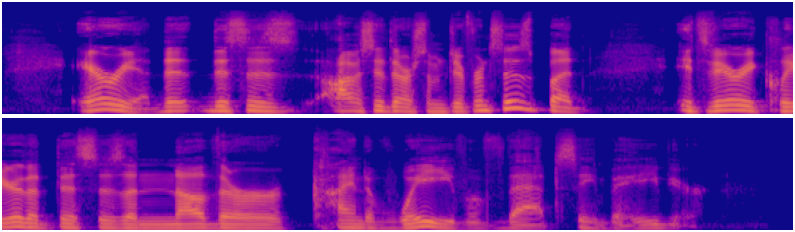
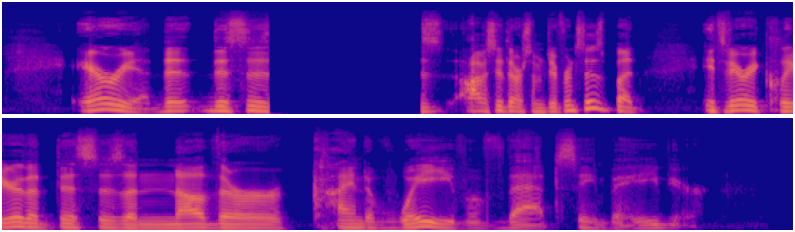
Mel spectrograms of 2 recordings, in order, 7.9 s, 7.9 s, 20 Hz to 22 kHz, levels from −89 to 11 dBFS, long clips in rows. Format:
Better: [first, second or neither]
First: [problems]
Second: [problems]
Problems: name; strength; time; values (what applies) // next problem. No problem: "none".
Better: first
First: none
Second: audio freezing; at 1.5 s for 1 s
